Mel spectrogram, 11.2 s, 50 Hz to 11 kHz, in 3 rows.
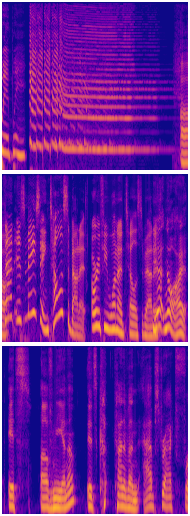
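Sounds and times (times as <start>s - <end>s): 
speech: 0.0s - 0.8s, 3.6s - 11.1s
loud brassy air horn blasts: 0.6s - 3.7s.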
